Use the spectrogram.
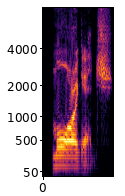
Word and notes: mortgage: American English

